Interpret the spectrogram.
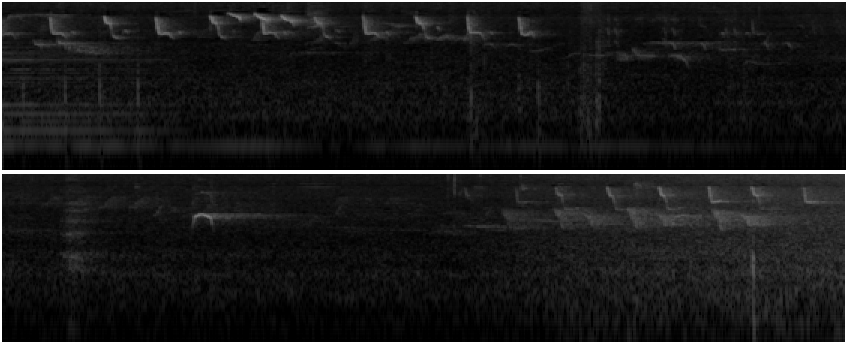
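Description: Faint birdsong: a run of quick, high chirps, then a short lull, then more chirping near the end.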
